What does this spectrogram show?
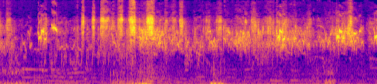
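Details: Budgerigars chirp loudly while feeding; clear, high, buzzy warbles and sharp chirps come in uneven bursts, with a few low thumps in between.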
